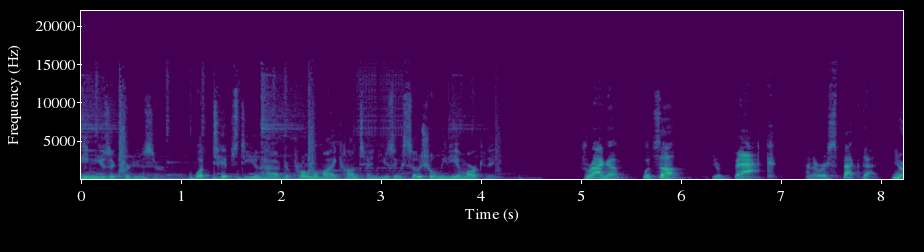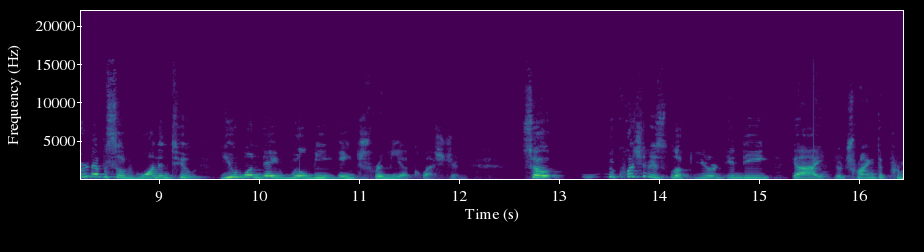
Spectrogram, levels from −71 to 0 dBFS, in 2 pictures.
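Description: At 10.4 s and again at 15.54 s, the sound jumps ahead abruptly, with no gap of silence. Around 20 ms is missing each time. This is likely a dropped buffer (overrun): samples were overwritten before being read, and the remaining audio was spliced together.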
